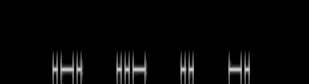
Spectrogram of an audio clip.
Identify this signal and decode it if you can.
Morse code, heard as a keyed tone, about 30 wpm, spaced as for 17 wpm, 700 Hz. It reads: RUIN
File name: Lesson 17f - Letter u - Words 30wpm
